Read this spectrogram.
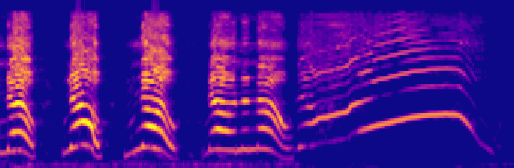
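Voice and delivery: loud high noes, breaking into a long scream; real screamed despair. Real, not acted. Gamer loses the last round, screamed despair. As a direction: scream no as victory slips away.

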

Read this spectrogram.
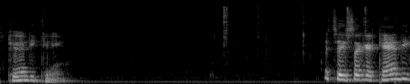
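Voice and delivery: chewing while talking; speaking between bites; mouth full. Real, not acted. Seen 0: Man in cap bit cookie at -3, holds it, chews between words.

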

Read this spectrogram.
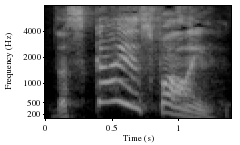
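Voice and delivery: high, squeaky alarm; puffing birds. A narrator's reading. Fleeing birds warn the goose, high squeaky alarm. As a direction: squeak out the warning. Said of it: "they puffed".

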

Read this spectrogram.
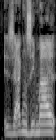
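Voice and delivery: high, loud bleat; worried bleating. A narrator's reading. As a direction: bleat it out like a fussing busybody. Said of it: "blökte er besorgt".

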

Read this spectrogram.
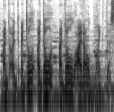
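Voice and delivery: nervous stammer. Acted.

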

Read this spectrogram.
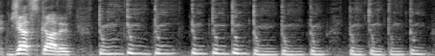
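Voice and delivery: quiet mouthed bass line doom doom; soft bass imitation. Shown as a demonstration. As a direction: hum the bass softly under your breath. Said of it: "like that thing going on".

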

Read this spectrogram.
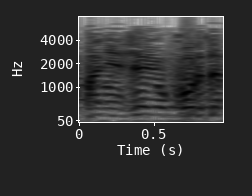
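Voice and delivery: usual speaking voice

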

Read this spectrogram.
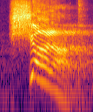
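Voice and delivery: high, curt mock snap; snappy retort. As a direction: toss it off like a spoiled brat. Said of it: "How about another cry?".

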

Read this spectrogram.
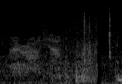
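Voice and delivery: slow, very soft whispered call; hushed slow question. Real, not acted. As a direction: whisper it, searching for the pet. Calling softly for pet.

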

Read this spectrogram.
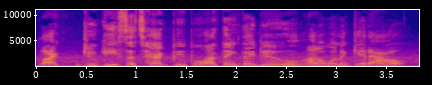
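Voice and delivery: high, nervous worry about the geese; scared. Real, not acted. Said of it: "I'm really scared of birds".

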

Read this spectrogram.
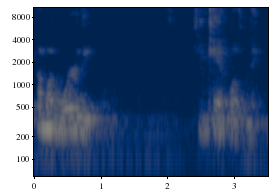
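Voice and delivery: low, quiet self-rejection; feeling unworthy. Retold or imitated. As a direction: voice a hidden thought softly, dejected. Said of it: "they feel so bad about themselves".

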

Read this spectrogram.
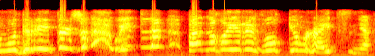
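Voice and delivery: high loud panicked outburst; alarmed shout. Real, not acted. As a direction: yell in sudden alarm. Alarm, moderator realized.

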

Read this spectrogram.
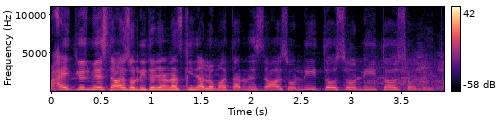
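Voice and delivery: a mother mourning on the couch, trailing away; wailing Colombian mom. Retold or imitated. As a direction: Colombian mom grieving a TV character, high and fading. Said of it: "Watch it with my mom".

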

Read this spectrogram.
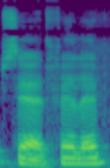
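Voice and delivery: ordinary delivery

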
